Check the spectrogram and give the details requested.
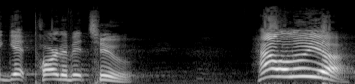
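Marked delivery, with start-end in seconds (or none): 2.5-3.5 high, loud hallelujah cry; joyful shout. Real, not acted. Preacher shouting praise to the congregation.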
